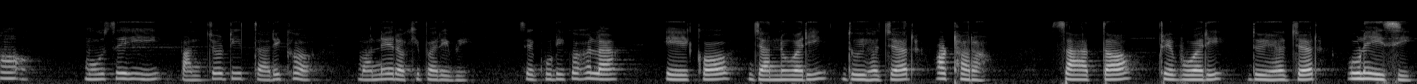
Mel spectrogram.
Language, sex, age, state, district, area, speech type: Odia, female, 45-60, Odisha, Jajpur, rural, spontaneous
